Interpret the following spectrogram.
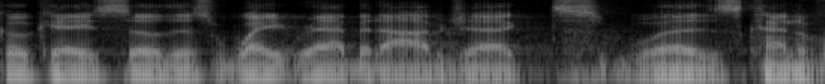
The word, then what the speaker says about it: wht.rbbt.obj: you introduce the band it is White Rabbit object you got it very good rabbit object there you go and it's and it's spelled if you if you look what is it wh HT period rbbt rbbt obj obj obj yeah why so so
